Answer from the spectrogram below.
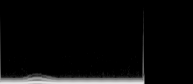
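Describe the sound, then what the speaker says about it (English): A deep, pure synthesized sine sub bass, made in Serum, holds a low A0 note for just over a second, with a quick pitch wobble near the start, then cuts off abruptly. "the first patch that we're going to be creating is the sub, which sounds like this."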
